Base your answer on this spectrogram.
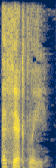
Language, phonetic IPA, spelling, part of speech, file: Russian, [ɪˈfʲektnɨj], эффектный, adjective, Ru-эффектный.ogg
- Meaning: 1. impressive, showy, spectacular 2. striking, impactful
